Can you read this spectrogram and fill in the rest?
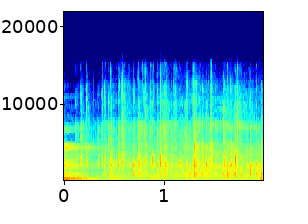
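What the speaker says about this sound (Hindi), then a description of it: "अगर बात अच्छी लगी है तो बजाओ ताली" Audience applause at a Hindi comic poetry gathering (hasya kavi sammelan), a dense steady wash of many hands clapping across the whole stretch, with voices mixed in underneath.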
